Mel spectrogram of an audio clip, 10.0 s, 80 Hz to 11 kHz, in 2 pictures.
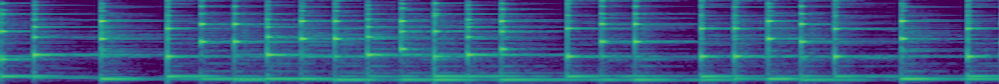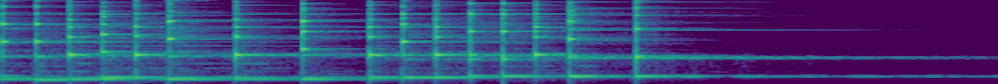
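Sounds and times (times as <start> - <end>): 
warm modern tech melody with plucks: 0.0 - 8.9.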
